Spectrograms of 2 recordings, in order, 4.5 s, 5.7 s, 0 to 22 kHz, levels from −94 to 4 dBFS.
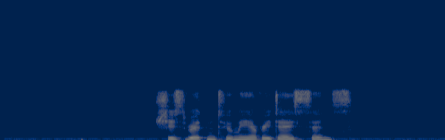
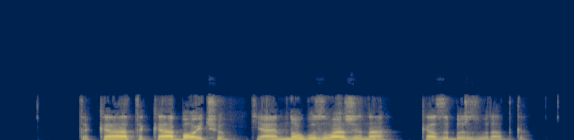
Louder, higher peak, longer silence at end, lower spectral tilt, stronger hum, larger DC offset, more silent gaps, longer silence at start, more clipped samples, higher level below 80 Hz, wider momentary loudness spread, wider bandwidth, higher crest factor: second, -54 LUFS vs -19 LUFS; second, -38 dBFS vs -2 dBFS; first, 0.95 s vs 0.5 s; about the same, -4.5 dB/octave vs -5.5 dB/octave; neither; neither; neither; first, 1.55 s vs 0.8 s; neither; second, under -90 dBFS vs -52 dBFS; second, 11 LU vs 16 LU; first, 8.2 kHz vs 7.2 kHz; about the same, 20 dB vs 18 dB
